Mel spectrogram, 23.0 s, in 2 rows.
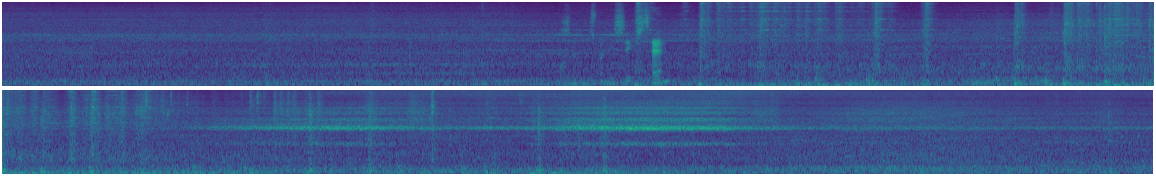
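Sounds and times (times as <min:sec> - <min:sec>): train low rumble: 0:00.0 - 0:23.0
train wheels knocking on rail joints: 0:06.4 - 0:17.8.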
